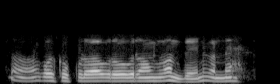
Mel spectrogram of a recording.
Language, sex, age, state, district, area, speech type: Dogri, male, 18-30, Jammu and Kashmir, Udhampur, rural, conversation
